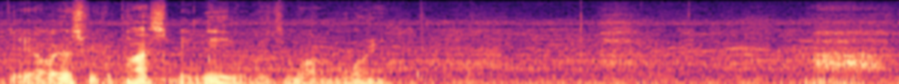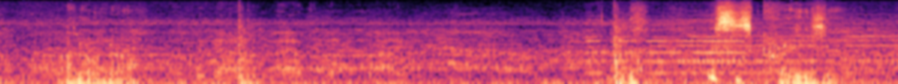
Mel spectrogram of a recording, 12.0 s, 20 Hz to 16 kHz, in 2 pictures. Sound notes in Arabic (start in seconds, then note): 5.4 تنهد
